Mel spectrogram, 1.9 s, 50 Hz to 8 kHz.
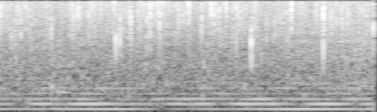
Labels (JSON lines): {"label": "biophony, midshipman", "recorder": "SoundTrap 500"}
